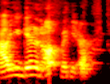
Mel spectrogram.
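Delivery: mock flabbergasted voice. Retelling an uncle's reaction to camera glasses at a funeral: imitating a flabbergasted uncle. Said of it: "flabbergasted by the situation".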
